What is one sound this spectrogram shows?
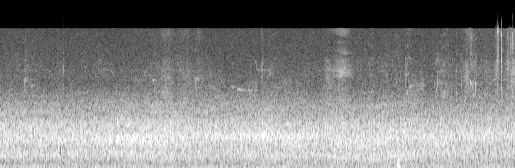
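A distant train rumbles steadily as it approaches.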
